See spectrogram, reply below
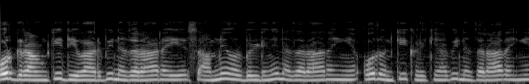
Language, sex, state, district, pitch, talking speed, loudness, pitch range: Hindi, female, Bihar, Katihar, 215 Hz, 270 wpm, -22 LUFS, 205-230 Hz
